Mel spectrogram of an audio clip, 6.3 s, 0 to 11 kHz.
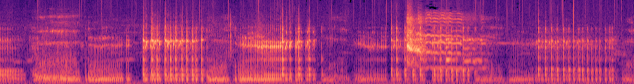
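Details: Koalas courting in Australia, from a 1968 field recording on vinyl: choppy, rasping, low pulsed grunts in uneven bursts, with a brief higher squealing note partway through.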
